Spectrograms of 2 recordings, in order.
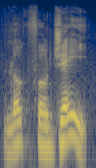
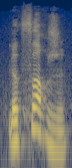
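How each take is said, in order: First: It is said in English as 'log for jay'. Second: It is run together as 'log forge'. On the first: The speaker calls it right. "À l'anglaise" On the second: The speaker calls it wrong. "Logforge? Bah non"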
